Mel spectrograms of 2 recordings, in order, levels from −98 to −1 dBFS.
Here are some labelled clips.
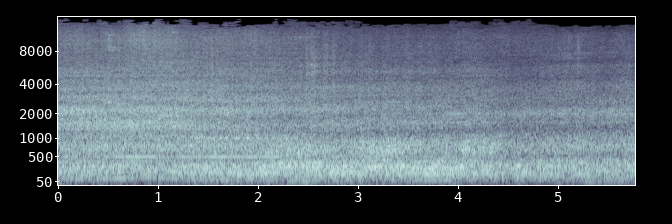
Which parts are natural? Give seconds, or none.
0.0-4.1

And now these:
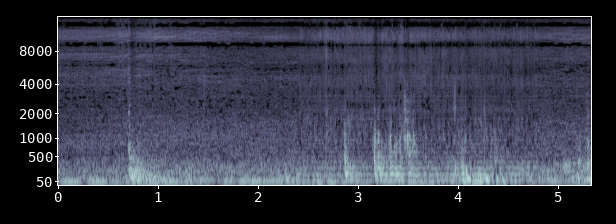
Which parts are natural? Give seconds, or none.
0.0-2.4; 4.8-5.3

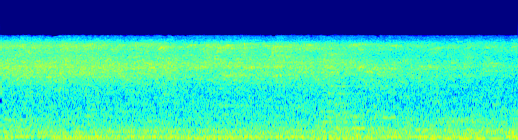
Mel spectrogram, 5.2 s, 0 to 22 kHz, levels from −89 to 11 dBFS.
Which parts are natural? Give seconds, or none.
1.0-2.8; 4.3-5.2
